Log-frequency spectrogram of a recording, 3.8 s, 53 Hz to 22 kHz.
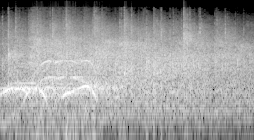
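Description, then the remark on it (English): At an Alcoholics Anonymous meeting, a crowd breaks into loud, steady applause for a speaker marking 36 years sober, dense clapping filling the whole stretch, with a few high cheering voices rising over it in the first second and a half. “And I don't say that for the applause.”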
